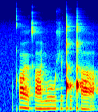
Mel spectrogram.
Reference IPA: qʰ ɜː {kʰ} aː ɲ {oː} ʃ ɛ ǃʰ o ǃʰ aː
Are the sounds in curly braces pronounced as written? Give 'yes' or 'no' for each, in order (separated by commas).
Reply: yes, yes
